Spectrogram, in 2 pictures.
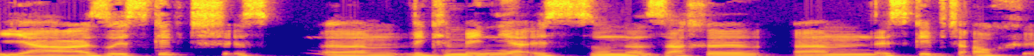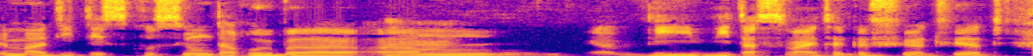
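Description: Very slowly and at very even loudness, a man with a fairly high pitch speaks with ordinary pitch variation over noticeable background noise. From China, Shanghai. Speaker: Wikipedia volunteer, former foundation board chair. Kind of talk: interview. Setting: home with aircraft noise in background. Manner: halting, many fillers.

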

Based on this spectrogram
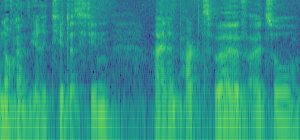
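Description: Noticeable background noise and audible room echo surround this man's voice. He speaks at a moderate pace in a fairly low pitch with fairly even intonation. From Braunschweig, northern Germany. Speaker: web developer, podcast guest. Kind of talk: casual chat.

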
